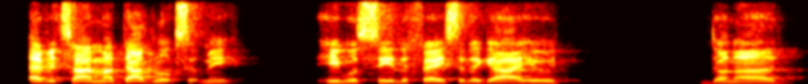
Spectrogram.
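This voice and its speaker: With a Lancashire accent, a man talks fairly slowly in a fairly low, bright and sharp voice against a quiet background. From northern England, Blackburn, Lancashire. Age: 60s. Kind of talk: life story interview. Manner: halting, many fillers and restarts.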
